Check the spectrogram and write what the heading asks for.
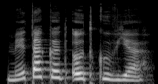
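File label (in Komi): ме такӧд ӧткывъя, Komi, female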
